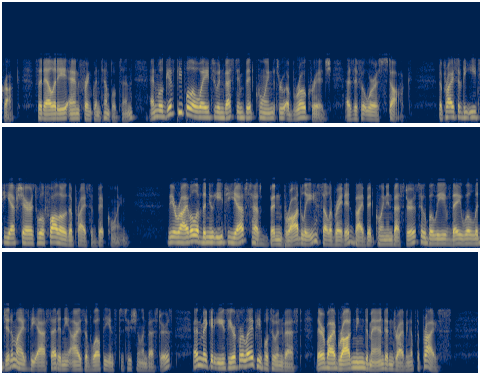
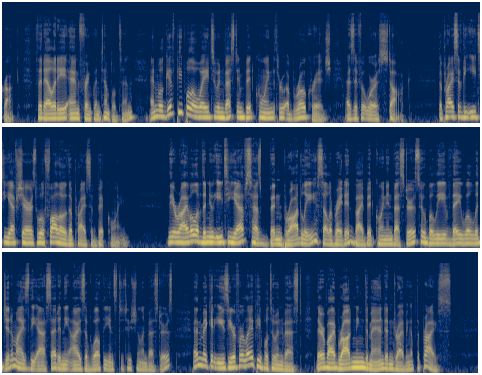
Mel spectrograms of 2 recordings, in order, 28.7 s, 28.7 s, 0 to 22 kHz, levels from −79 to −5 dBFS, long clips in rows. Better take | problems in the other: second | phone-call audio; nothing above 3.5 kHz

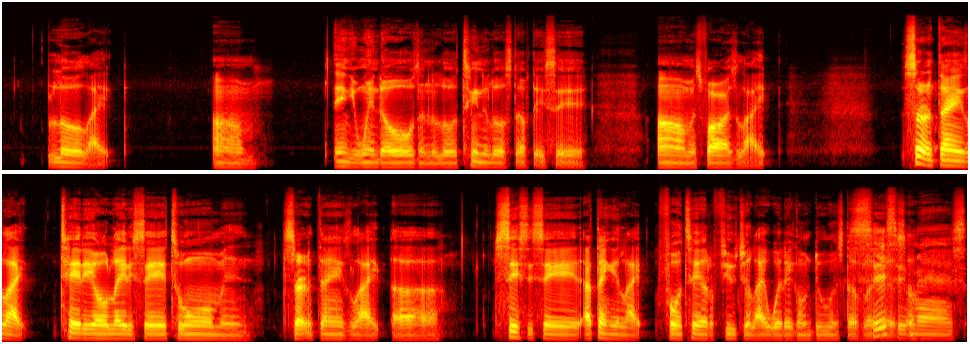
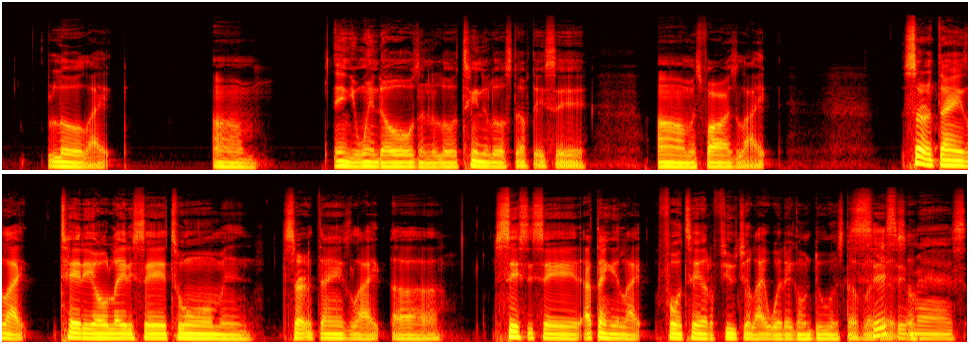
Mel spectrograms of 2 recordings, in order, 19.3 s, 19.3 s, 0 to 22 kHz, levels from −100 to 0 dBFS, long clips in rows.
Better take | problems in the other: second | thin; very; fading below 600 Hz

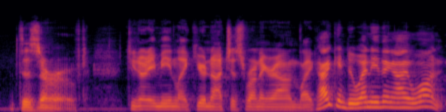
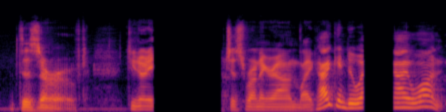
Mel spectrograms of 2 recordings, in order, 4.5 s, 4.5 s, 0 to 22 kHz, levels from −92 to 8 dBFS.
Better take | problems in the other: first | audio cutting out; at 1.5 s for 0.5 s and at 3.5 s

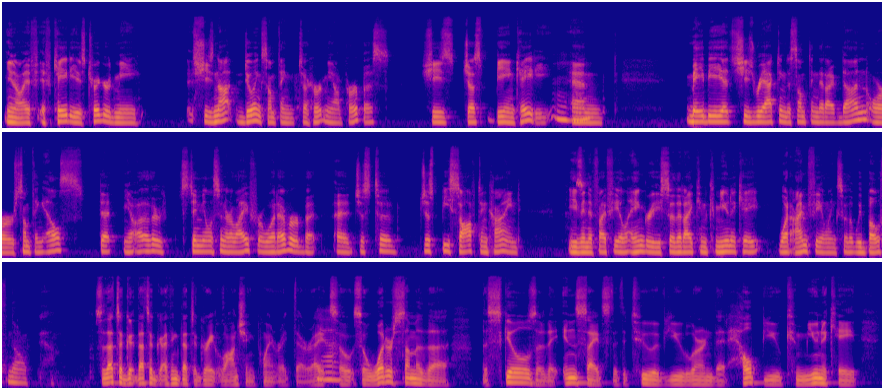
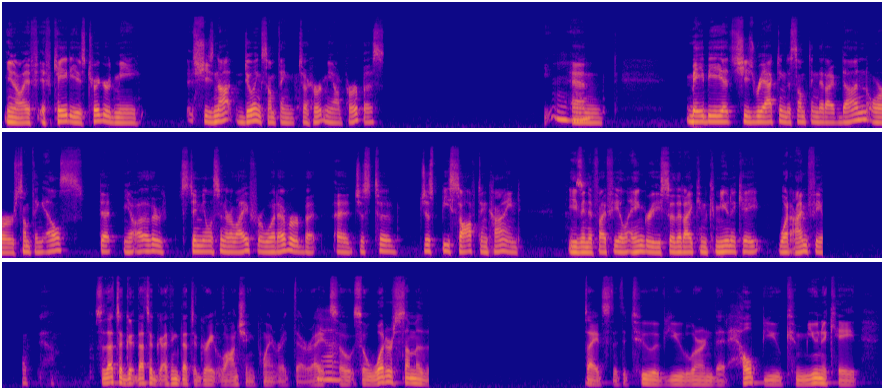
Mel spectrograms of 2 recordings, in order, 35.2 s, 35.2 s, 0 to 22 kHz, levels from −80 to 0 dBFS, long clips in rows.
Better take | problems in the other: first | audio cutting out; at 5 s for 2 s, at 23 s for 1 s and at 29 s for 2 s

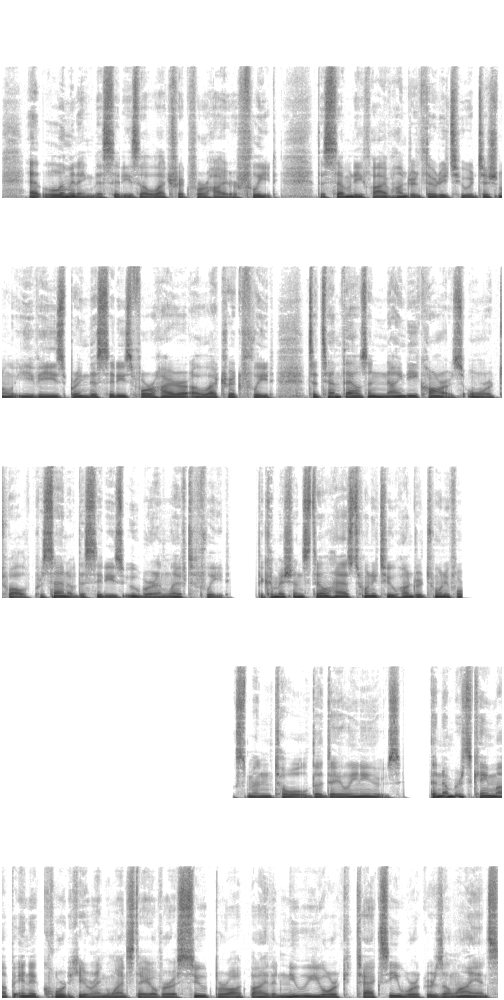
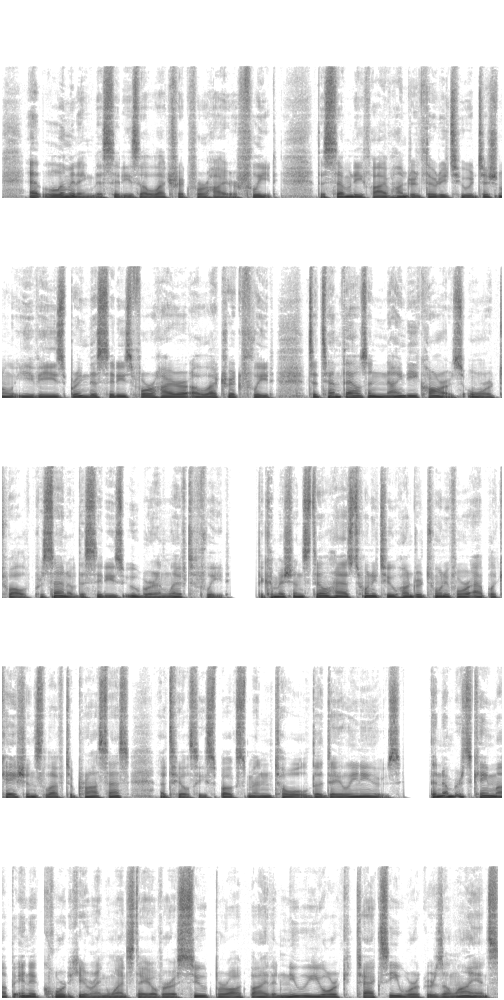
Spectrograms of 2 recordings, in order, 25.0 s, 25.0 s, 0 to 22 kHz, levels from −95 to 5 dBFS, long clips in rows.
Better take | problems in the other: second | audio cutting out; at 15 s for 2.5 s

